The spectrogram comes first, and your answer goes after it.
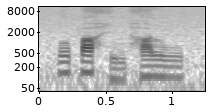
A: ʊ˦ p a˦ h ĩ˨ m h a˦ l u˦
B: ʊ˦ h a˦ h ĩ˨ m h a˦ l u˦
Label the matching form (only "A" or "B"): A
